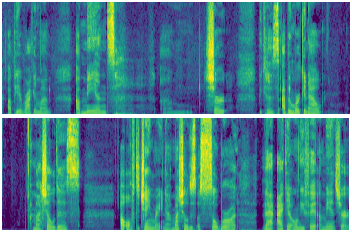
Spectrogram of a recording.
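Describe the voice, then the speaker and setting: A quiet woman's voice, very deep and low, animated in tone, at a fairly slow pace with long, frequent pauses, in a very clean recording with a silent background. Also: ordinary pitch variation. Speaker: single mother vlogger. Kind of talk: casual monologue to viewers. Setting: bedroom at home. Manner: quiet, holding volume down.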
